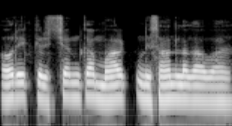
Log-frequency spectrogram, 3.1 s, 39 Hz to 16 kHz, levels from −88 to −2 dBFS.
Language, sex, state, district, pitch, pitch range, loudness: Hindi, male, Uttar Pradesh, Lucknow, 140 Hz, 135-150 Hz, -15 LUFS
